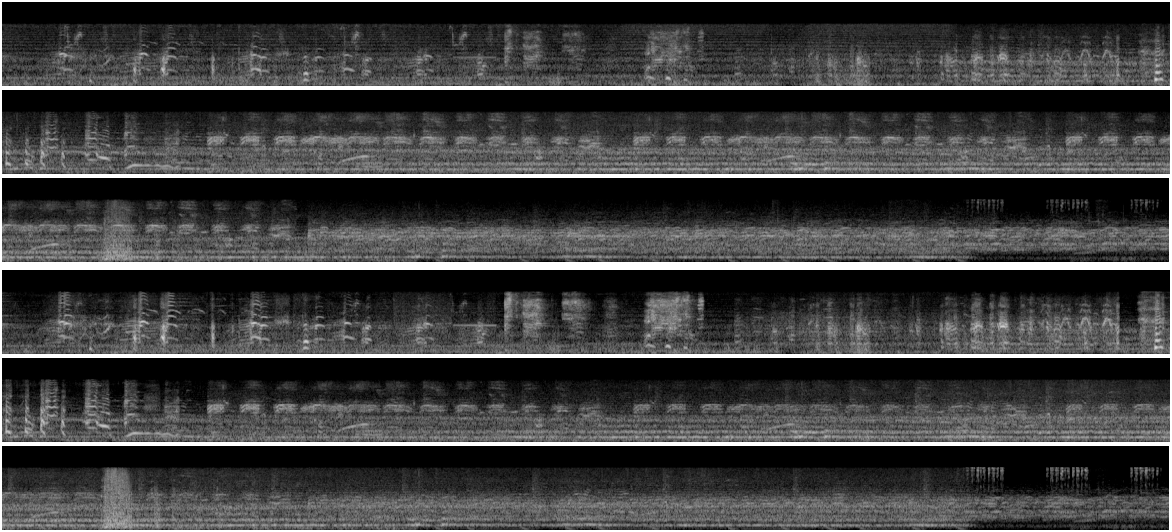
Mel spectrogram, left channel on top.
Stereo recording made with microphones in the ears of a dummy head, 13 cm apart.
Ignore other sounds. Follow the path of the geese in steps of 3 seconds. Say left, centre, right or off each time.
right, right, right, right, centre, left, left, left, left, left, left, left.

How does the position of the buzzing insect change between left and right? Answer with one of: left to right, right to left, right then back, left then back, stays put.
left to right.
